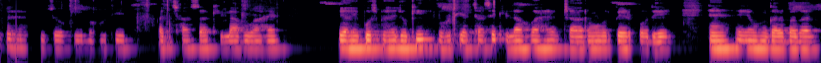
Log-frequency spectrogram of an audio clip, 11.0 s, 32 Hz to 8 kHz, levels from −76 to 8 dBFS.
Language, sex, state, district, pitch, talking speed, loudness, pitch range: Hindi, male, Uttar Pradesh, Etah, 115 Hz, 175 wpm, -23 LUFS, 115-120 Hz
